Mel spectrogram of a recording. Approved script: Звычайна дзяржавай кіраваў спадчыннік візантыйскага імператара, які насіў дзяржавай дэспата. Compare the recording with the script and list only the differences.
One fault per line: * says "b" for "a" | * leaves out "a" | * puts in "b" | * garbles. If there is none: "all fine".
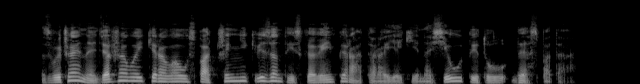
* says "тытул" for "дзяржавай"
